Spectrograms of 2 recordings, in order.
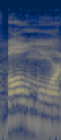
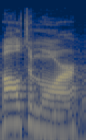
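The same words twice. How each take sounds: First: The name is said the local way. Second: The name is said a non-local way. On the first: The speaker calls it right. "that's the proper pronunciation" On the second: The speaker calls it wrong. "not Baltimore"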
